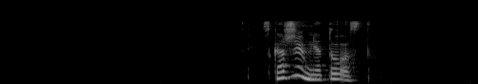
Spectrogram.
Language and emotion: Russian, positive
